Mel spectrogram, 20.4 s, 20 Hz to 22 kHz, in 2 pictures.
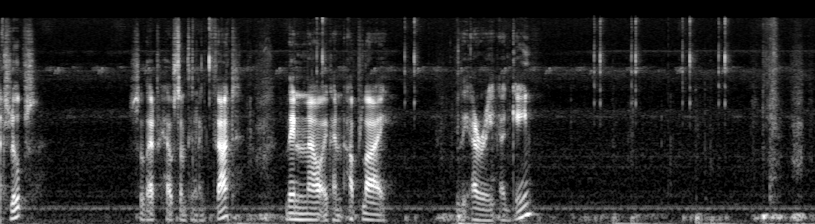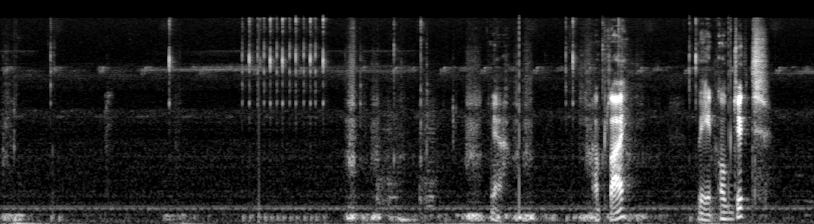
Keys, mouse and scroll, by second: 2.9 Tab, 3.9 click, 7.4 click, 8.5 click, 10.8 shift+click, 13.2-14.0 click, 13.3 click, 13.7 click, 13.8 click, 14.1 click, 14.7-15.0 scroll down 6, 15.8 scroll up 2, 17.3 click, 18.8 click.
